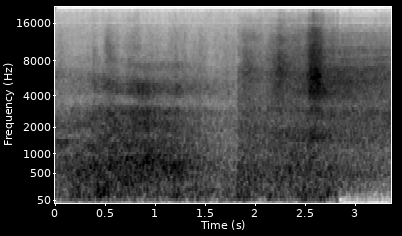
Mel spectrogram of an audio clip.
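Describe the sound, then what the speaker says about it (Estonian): Strong wind buffets the microphone on an Estonian seashore during flounder fishing, a loud continuous roar with waves washing in beneath it, easing slightly near the end. "Tuul on tegelikult päris kõva."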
